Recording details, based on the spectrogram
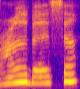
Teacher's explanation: सीन की sound बहुत sharp होनी चाहिए, व्हिस्लिंग साउंड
